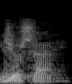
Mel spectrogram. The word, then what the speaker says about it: Yose: La yo, la a, que se pronuncia así, Yosa.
